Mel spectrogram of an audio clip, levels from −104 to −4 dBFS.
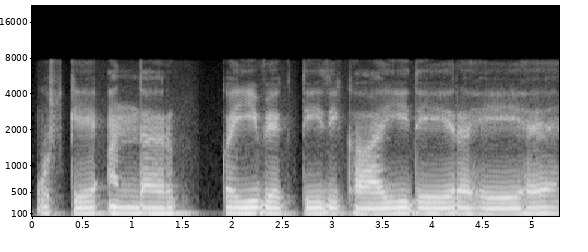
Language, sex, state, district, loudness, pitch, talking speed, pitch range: Hindi, male, Rajasthan, Jaipur, -16 LUFS, 105 Hz, 90 wpm, 105-110 Hz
